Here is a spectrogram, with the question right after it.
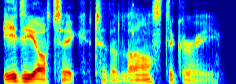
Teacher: my voice went up and I gave a lot of emphasis to that word because I would say that's the whole point of that sentence, the word idiotic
